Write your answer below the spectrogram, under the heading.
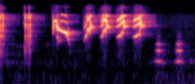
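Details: Common myna song used to call the flock: two sharp clicks, then a series of bright slurred whistles about four per second, followed by soft low chuckling notes.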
